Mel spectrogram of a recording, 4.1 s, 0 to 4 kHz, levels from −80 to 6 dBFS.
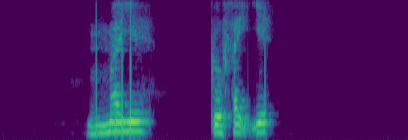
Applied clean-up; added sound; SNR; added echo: none; none; none; none.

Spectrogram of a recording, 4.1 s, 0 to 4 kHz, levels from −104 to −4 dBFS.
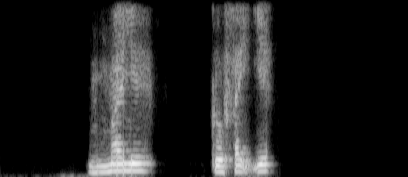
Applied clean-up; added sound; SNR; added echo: neural mask model Resemble Enhance denoiser.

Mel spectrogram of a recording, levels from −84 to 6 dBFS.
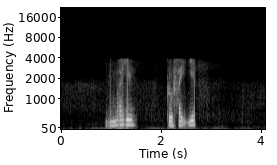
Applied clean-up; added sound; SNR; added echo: neural separator model SepFormer WHAM!.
